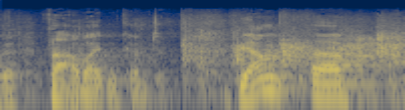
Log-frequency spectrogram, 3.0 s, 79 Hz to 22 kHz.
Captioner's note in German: Beifall BÜNDNIS 90/DIE GRÜNEN und vereinzelt CDU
